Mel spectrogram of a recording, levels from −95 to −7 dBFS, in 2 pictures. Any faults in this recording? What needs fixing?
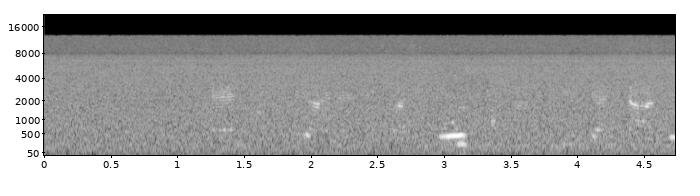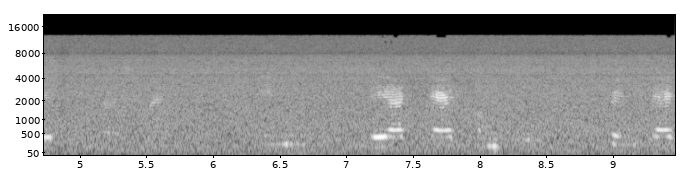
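Other side's voice leaking through runs the whole clip, roughly 15 dB below the talker. The loudspeaker echo was likely not fully cancelled. Better acoustic isolation or a stronger echo canceller prevents it.

Speech suppressed in double talk dips the talker by about 10 dB at 1.25–5.76, 6.33–6.7, 7.08–7.42, 7.97–8.5 and 8.97–9.41 s. A shallower dip, about 5 dB, comes at 7.62–7.79 s. The canceller likely ducked both voices together. Double-talk detection that keeps the near talker open prevents it.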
